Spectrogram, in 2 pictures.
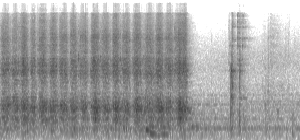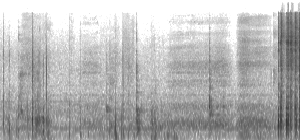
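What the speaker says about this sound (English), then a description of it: "let me get the wire brush and clean that before I weld it" A wire brush scrubs metal on a Charger before welding, giving about four seconds of loud, rapid rasping strokes, followed by quieter clanks and handling noises.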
